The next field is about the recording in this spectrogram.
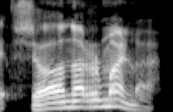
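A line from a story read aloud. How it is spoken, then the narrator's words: Growl. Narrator (Russian): прорычал фьерданец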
